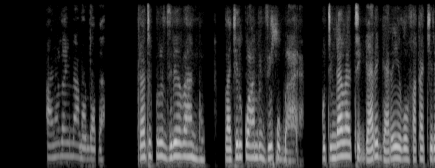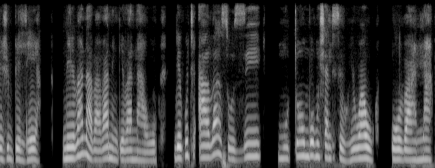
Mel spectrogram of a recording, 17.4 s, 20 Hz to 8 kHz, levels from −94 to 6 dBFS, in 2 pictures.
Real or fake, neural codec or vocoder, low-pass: real; none; 7.2 kHz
